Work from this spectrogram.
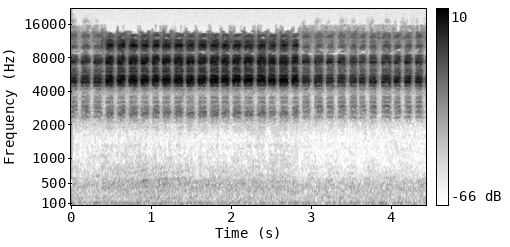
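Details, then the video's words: Cicadas on a summer morning, their high buzzy song throbbing in fast, even pulses, about three or four beats a second, loud and steady throughout. "Morning summer cicadas sounds"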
